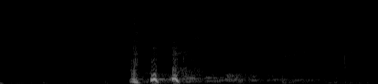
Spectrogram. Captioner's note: giggles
